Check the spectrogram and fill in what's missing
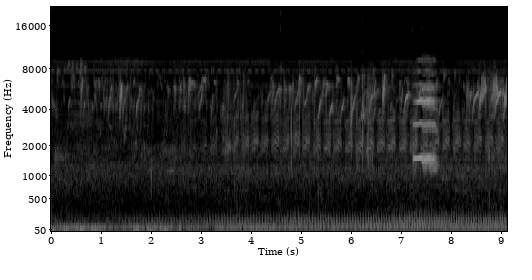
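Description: A bird calls faintly amid steady low background rumble and scattered chirps, with one brief louder call toward the end.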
